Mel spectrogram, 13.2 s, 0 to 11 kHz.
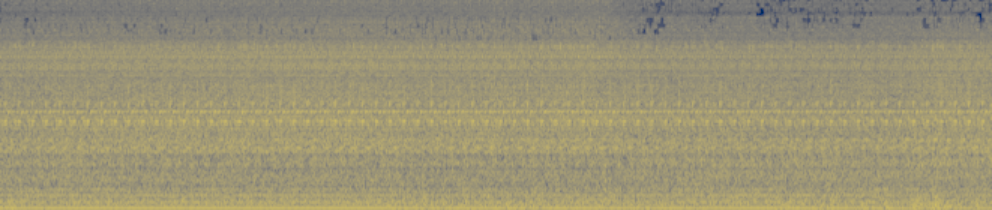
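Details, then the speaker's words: Ford F350 6.7L Powerstroke diesel after draining gasoline mistakenly put in the tank and repriming: cranky stumble on first start, then even, steady diesel clatter and rumble with no misses or surges; normal idle. "you could hear it when it first started it was grumpy i should have probably cycled the key the switch a few more times to purge it out better but either way she was cranky she stumbled then she fired"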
